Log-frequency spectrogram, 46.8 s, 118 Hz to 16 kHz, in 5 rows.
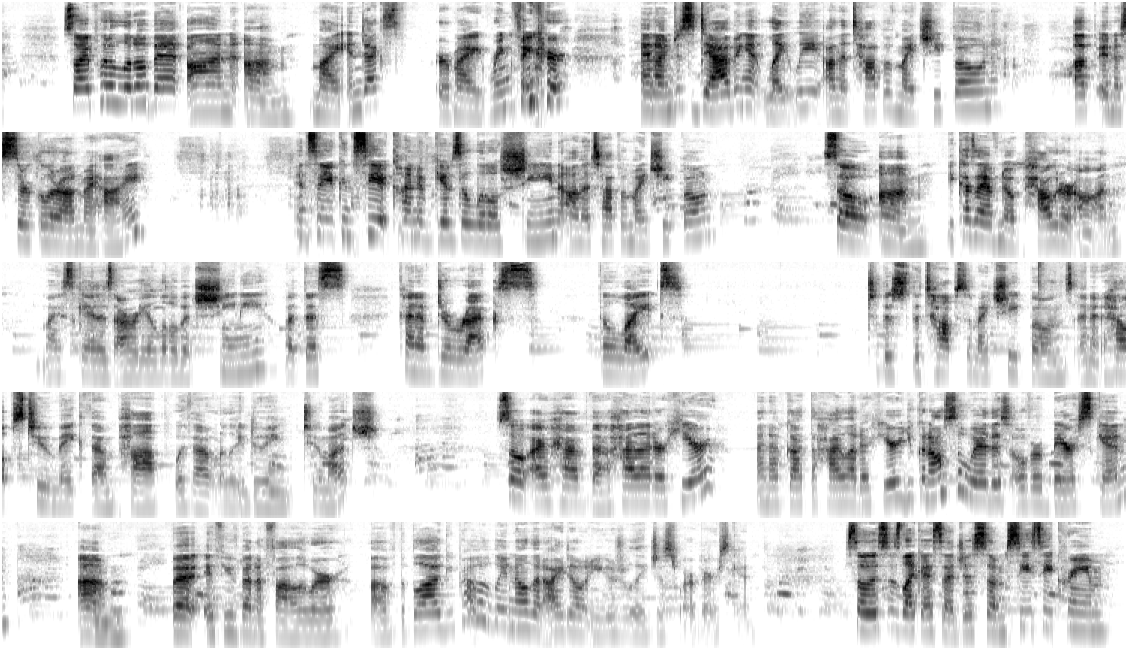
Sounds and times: Inside, small room: 0:00.0 - 0:46.8.

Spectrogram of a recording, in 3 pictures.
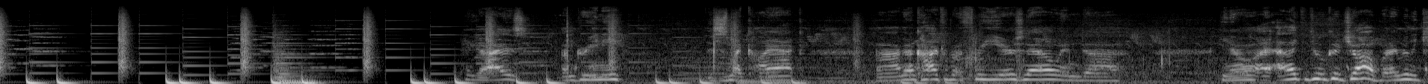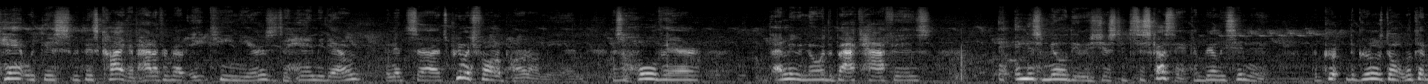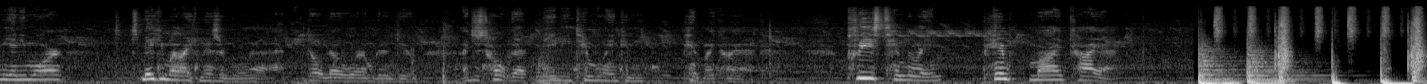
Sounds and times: Speech: 0:04.6 - 0:06.3, 0:07.0 - 0:08.1, 0:08.8 - 0:11.3, 0:12.2 - 0:23.6, 0:24.2 - 0:29.2, 0:29.8 - 0:36.2, 0:37.0 - 0:39.8.

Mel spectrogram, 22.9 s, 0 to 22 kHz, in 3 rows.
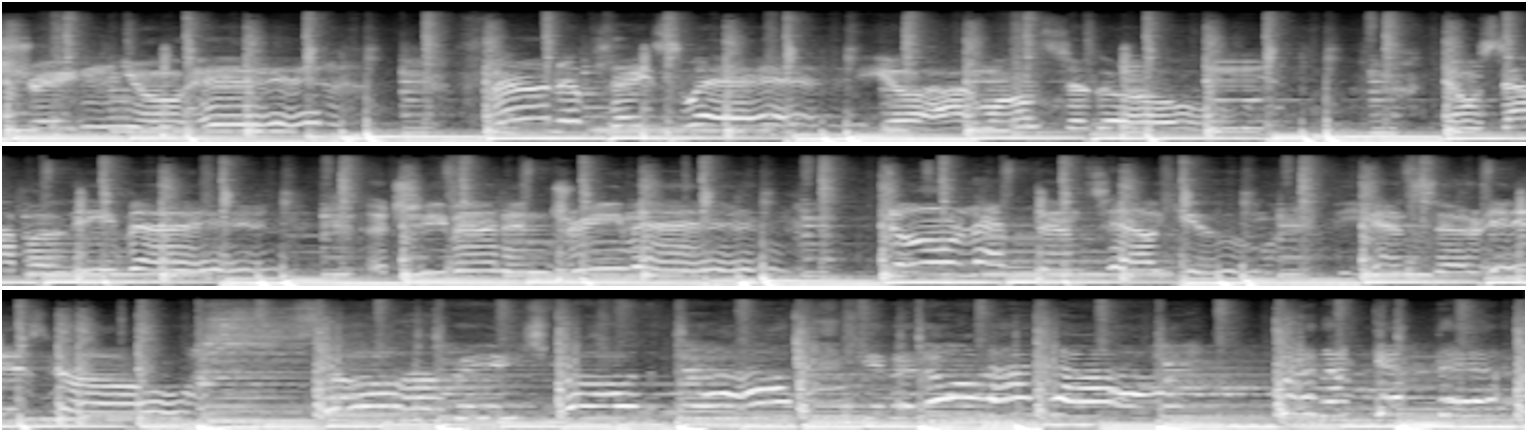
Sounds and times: Dance music: 0:00.0 - 0:22.8
Pop music: 0:00.0 - 0:22.8.

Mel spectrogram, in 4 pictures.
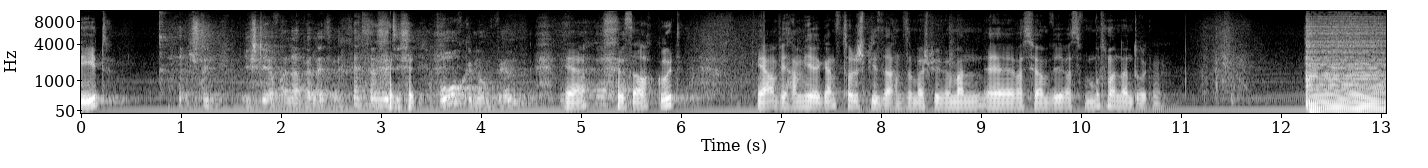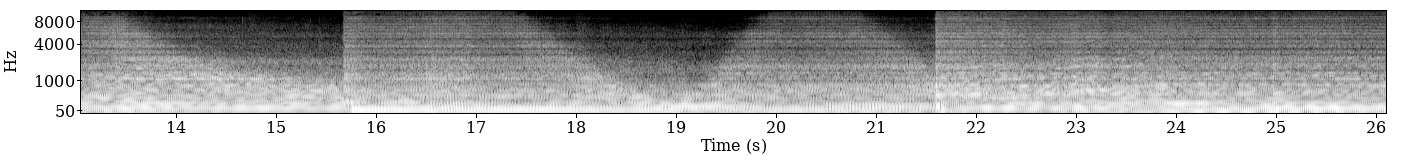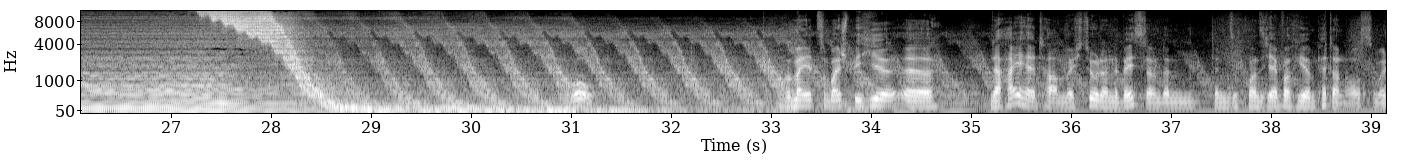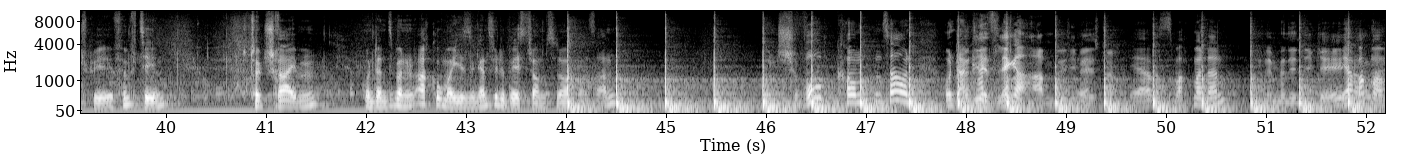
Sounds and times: Speech: 0:00.0 - 0:06.1, 0:06.8 - 0:10.9, 0:33.1 - 0:44.5, 0:46.0 - 0:52.1
Techno: 0:12.2 - 0:40.5, 0:44.0 - 0:52.1.

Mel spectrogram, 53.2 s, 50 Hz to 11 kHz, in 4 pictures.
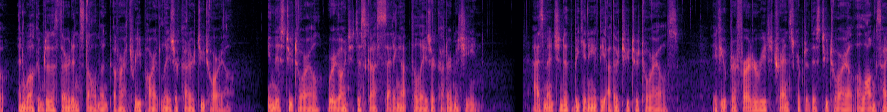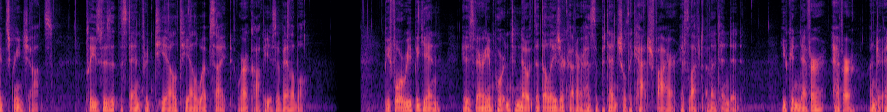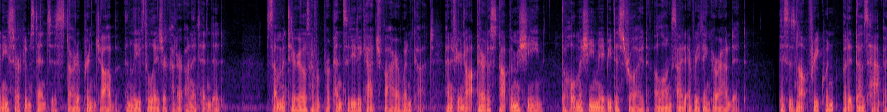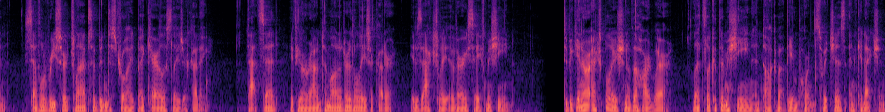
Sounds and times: Speech: 0:00.0 - 0:07.3, 0:07.9 - 0:18.0, 0:19.0 - 0:30.0, 0:30.6 - 0:47.7, 0:48.4 - 0:53.2.

